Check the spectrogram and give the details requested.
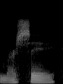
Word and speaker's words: Marseille: Look at him, young man, a young Ho Chi Minh in Marseille, as I reckon you pronounce this Marseille in 1921.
